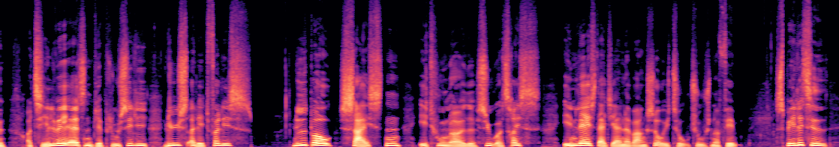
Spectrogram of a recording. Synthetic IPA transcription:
ʔɒ̽t͡sʰe̝lʋḛːl̩sn̩b̥liɐpʰlusəlily̰ːsɒ̽le̝d̥fɒ̽les | lyðˠb̥ɔʊ̰sɑ̈ɪsd̥n̩ | ʔe̝d̥hunʁɐðˠsyʊ̰ɒ̽t͡sʰʁas | e̝nlḛːsd̥æd̥jænæʋɑ̈ŋsoit͡sʰo̝̰ːt͡sʰṵːsn̩ɒ̽fem̰ | sb̥e̝lət͡sʰið̰ˠ

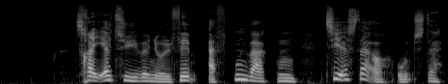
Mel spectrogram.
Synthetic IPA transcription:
t͡sʰʁɛːɐt͡sʰyːʋənɔ̽lfem̰ʔɑfd̥n̩ʋɑ̈ɡ̥̚d̥n̩ | t͡sʰiɐ̰sd̥æʔɒ̽ʔɔ̽n̰sd̥æ

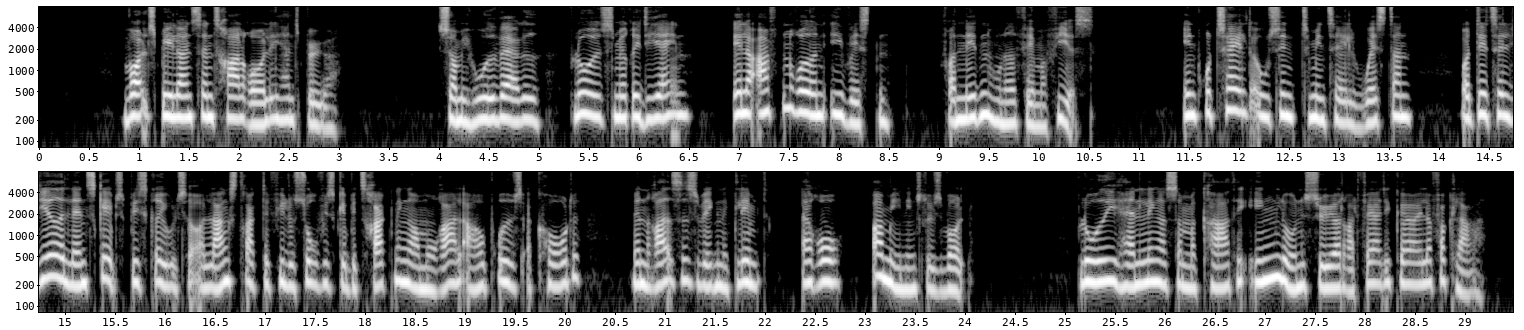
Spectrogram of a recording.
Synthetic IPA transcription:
ʋɒ̽l̰d̥sb̥e̝lɐe̝nsent͡sʰʁɑ̰̈ːlʁɒ̽ləiɦænsb̥ø̰ɐ | sɒ̽miɦo̝ːð̞̩ˠʋæɐɡ̥ð̞̩ˠ | b̥lo̝̰ð̞̩ˠsmeʁidiɛ̰ːn | elɐʔɑ̈fd̥n̩ʁɔð̞̰ˠn̩iʋesd̥n̩ | fʁɑ̈ne̝d̥n̩ɦunɐð̞ˠfem̰ɒ̽fiɐ̰s | e̝nb̥ʁut͡sʰɛ̰ːld̥ɒ̽usent͡sʰement͡sʰɛ̰ːlwesd̥ɐn | ʋɑd̥e̝t͡sʰælje̝̰ːɐð̞ˠlænsɡ̥ɛ̰ːb̥sb̥e̝sɡ̥ʁḭːʊl̩sɐʔɒ̽lɑ̈ŋsd̥ʁɑ̈ɡ̥̚d̥əfilo̝so̝̰ːfisɡ̥əb̥e̝t͡sʰʁɑ̈ɡ̥̚d̥ne̝ŋɐɒ̽mːo̝ʁɑ̰̈ːlɑ̈ʊb̥ʁyðˠsæɐkʰɒːd̥ə | me̥enʁɑ̈ð̰ˠsəð̩ˠsʋeɡ̥ənəɡ̥lem̰d̥ | æʁɔ̰ | ɒ̽me̝ːne̝ŋslø̰ːsʋɒ̽l̰ | b̥lo̝ːð̞ˠiəɦænle̝ŋɐsɒ̽mːækʰɑθiʔe̝ŋn̩lɔ̽nəsøːɐæd̥ʁɑ̈d̥fæɐ̰d̥i̥ɡ̥ɶːɐelɐfɒ̽kʰlɑ̰̈ː

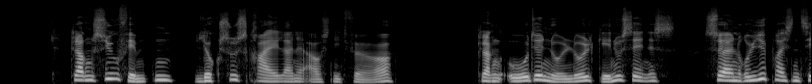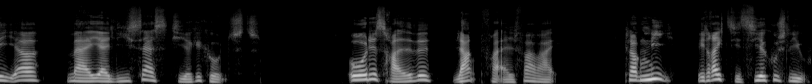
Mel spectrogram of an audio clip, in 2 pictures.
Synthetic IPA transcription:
kʰlɒ̽ɡ̥n̩syʊ̰femd̥n̩ | luɡ̥suskʰʁɑɪlɐnəʔɑ̈ʊsnid̥fɶɐ | kʰlɒ̽ɡ̥ŋ̩ʔɔ̽ːd̥ənɔ̽lnɔ̽lɡ̥enusen̰əs | sœːænʁyːəpʰʁɛsənt͡sʰe̝̰ːɐ | mɑ̈iælisæskʰiɐɡ̥əkʰɔ̽n̰sd̥ | ʔɔ̽ːɾət͡sʰʁað̞ˠʋə | lɑ̈ŋ̰d̥fʁɑ̈ʔælfɑʋɑ̈ɪ̰ | kʰlɒ̽ɡ̥̩nḭː | e̝d̥ʁɛɡ̥̚d̥id̥siɐkʰusliʊ̰

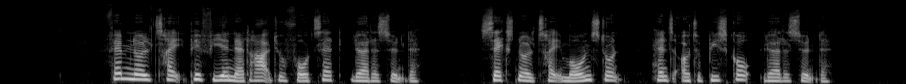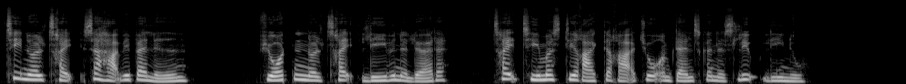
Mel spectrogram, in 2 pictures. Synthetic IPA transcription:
fem̰nɔ̽lt͡sʰʁɛ̰ːpʰe̝fiːɐnæd̥ʁɑ̈ːd̥jo̝fɒːd̥sæd̥lɶɐɾæsœn̰d̥æ | seɡ̥snɔ̽lt͡sʰʁɛ̰ːmɒːn̩sd̥ɔ̽n̰ | hænsɒt͡sʰo̝b̥isɡ̥ɒʊlɶɐɾæsøn̰d̥æ | t͡sʰḭːnɔ̽lt͡sʰʁɛ̰ːsɒ̽ɦɑ̈ʋib̥æleðˠn̩ | fjo̝ɐd̥n̩ːɔ̽lt͡sʰʁɛ̰ːle̝ːʋənəlɶɐɾ̥æ | t͡sʰʁɛ̰ːt͡sʰiːmɐsd̥iʁaɡ̥̚d̥əʁɑ̰̈ːd̥jo̝ʔɒ̽md̥ænsɡ̥ɐnəsliʊ̰liːnu

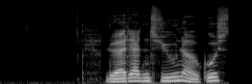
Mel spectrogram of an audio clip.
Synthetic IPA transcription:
løɐɾ̥æd̥ensʰyːʊnəɑʊɡ̥ɔs

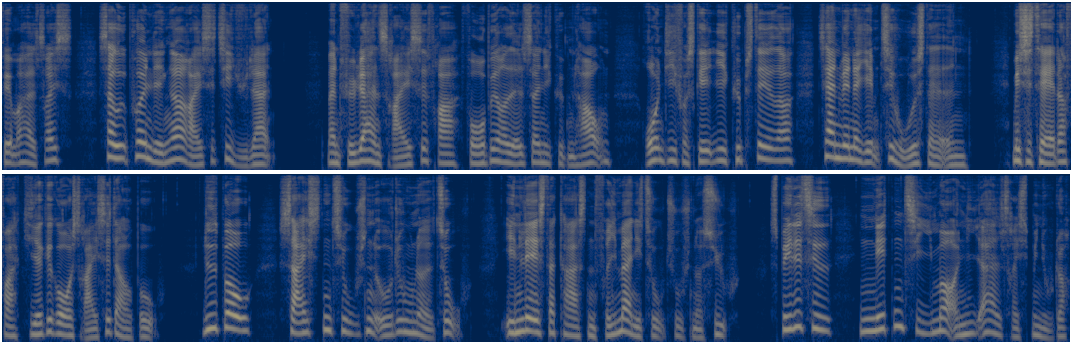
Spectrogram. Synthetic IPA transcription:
fem̰ɒ̽ɦælt͡sʰʁɛsː | ɑɪuð̰ˠpʰɒ̽e̝nleŋɐːʁɑ̈ɪsət͡sʰe̝ljylæn̰ | mænføljɐhænsʁɑ̈ɪsəfʁɑ̈fɒːb̥eʁɛð̰ˠl̩sɐnəikʰøb̥n̩ɦɑ̈ʊ̰n | ʁɔ̽n̰d̥ifɒ̽sɡ̥el̰iəkʰøb̥sd̥ɛːð̞ˠɐː | t͡sʰe̝hænʋenɐjem̰t͡sʰe̝lɦo̝ːð̩ˠsd̥ɛð̞ˠn̩ | mesit͡sʰɛ̰ːd̥ɐfʁɑ̈kʰiɐɡ̥əɡ̥ɒ̰ːsʁɑ̈ɪsəd̥ɑ̈ʊb̥ɔʊ̰ | lyðˠb̥ɔʊ̰ | sɑ̈ɪsd̥n̩t͡sʰṵːsn̩ɔ̽ːɾəhunɐð̞ˠɒt͡sʰo̝̰ː | ʔe̝nlḛːsd̥ækʰɑ̈ːsd̥n̩fʁimæn̰it͡sʰo̝̰ːt͡sʰṵːsn̩ɒ̽syʊ̰ | sb̥e̝lət͡sʰið̰ˠ | ne̝d̥n̩t͡sʰiːmɐɒ̽nḭːɒ̽hælt͡sʰʁasminud̥ɐ

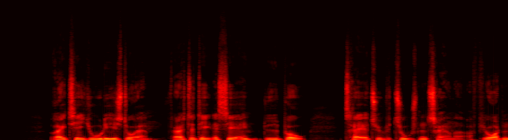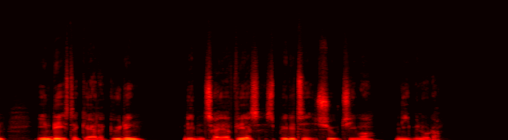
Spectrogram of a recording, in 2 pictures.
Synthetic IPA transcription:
ʁɛɡ̥̚t͡sʰijuːləhisd̥o̝ɐ̰jɐfɶɐsd̥əd̥e̝̰ːlæse̝ɐ̰jənd̥yðˠb̥ɔ̽ʊ̰ | t͡sʰʁɛ̰ːɐt͡sʰyːʋət͡sʰṵːsn̩t͡sʰʁɛ̰ːhunɐðˠɒ̽fjo̝ɐd̥n̩ | ʔe̝nle̝̰ːsd̥æɡ̥æɐlæɡ̥yde̝ŋ | ne̝d̥n̩t͡sʰʁɛːɒfiɐ̰sːb̥e̝lət͡sʰið̞̰ˠsyʊ̰t͡sʰiːmɐ | nḭːminuɾ̥ɐ

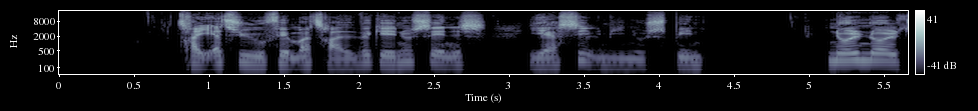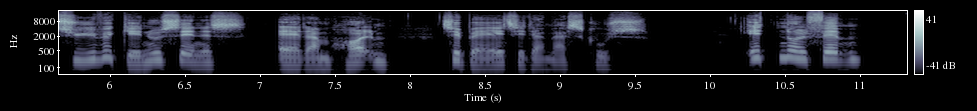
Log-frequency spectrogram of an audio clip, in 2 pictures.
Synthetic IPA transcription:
t͡sʰʁɛ̰ːɐt͡sʰyːʊfem̰ɒ̽t͡sʰʁɑ̈ð̞ˠʋəɡ̥enusen̰əs | jæɐsilminusb̥en | nɔ̽lnɔ̽lt͡sʰyːʋəɡ̥enusen̰əs | ʔæːɾ̥æmhɒ̽l̰m | t͡sʰe̝b̥ɛːɪt͡sʰe̝ld̥æmæsɡ̥us | ʔe̝d̥nɔ̽lfem̰

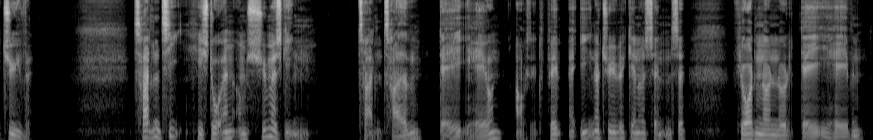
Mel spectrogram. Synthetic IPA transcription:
t͡sʰyːʋə | t͡sʰʁad̥n̩t͡sʰḭːhisd̥o̝ɐ̰jənɒ̽msymæsɡ̥ḭːnn̩ | t͡sʰʁad̥n̩t͡sʰʁað̞ˠʋə | d̥ɛːəʔihɛːʊnʔɑ̈ʊsnid̥fem̰æʔe̝̰ːnɒt͡sʰyːʋəɡ̥enuðˠsen̰l̩sə | fjo̝ɐd̥n̩ɔ̽lnɔ̽ld̥ɛːəiɦɛːʋən

